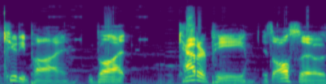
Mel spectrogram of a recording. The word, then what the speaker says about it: Caterpie: So, wait, you call Caterpie Cater pie? Cuz it's definitely Caterpie, not Caterpie.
